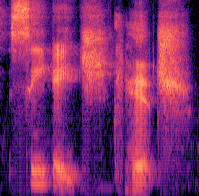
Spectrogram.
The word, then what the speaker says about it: kitsch: yeah, it's called quiche. yeah. It's it's like classical painters and founded in 1998, I guess. Mhm. But it's spelled KITSCH. Kitsch. Yeah, and it's Kitsch, like yeah.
